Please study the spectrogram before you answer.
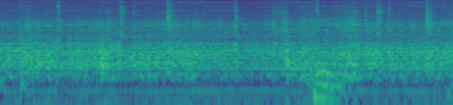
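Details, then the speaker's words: Tomy Electric Super Cup football game after repair (no power to motor fixed), hair cleaned out and mechanism regreased: small motor whirs loudly with sharp plastic clicks as the corner flippers flick up when the ball enters; normal running. "turn it on this thing makes a racket [Applause] the clicking you can hear are the little corners that flick up and down when the ball goes in the corner the little bits of plastic flick up"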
